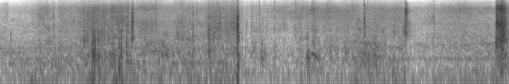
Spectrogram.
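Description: Black fabric grill cover being pulled off a portable grill, rustling and swishing, with a few sharp clicks and knocks as it catches on the grill.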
